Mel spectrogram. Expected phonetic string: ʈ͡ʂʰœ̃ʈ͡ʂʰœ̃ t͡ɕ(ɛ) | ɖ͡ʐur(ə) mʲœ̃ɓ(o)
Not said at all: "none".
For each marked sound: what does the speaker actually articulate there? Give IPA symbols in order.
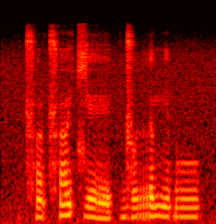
e, ə, u

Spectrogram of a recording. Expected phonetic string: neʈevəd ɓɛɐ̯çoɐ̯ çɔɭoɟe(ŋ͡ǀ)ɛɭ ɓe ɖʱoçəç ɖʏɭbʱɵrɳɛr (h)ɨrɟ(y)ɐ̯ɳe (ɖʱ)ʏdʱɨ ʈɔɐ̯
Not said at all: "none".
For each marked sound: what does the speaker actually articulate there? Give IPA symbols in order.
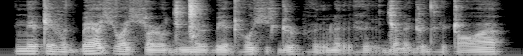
ŋ͡ǀ, ɦ, ɨ, ɖ

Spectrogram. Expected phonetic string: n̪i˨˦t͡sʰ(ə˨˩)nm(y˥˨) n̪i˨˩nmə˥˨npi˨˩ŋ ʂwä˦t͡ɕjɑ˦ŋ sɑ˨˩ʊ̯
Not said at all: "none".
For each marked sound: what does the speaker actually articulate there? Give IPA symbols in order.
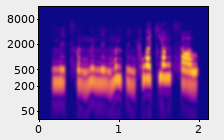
ə˨˩, y˥˨

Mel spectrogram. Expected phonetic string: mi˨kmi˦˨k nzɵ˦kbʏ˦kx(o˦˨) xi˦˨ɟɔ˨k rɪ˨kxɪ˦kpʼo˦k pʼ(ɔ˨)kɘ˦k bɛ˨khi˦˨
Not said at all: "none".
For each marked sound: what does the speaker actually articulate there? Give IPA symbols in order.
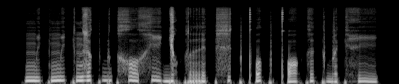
o˦˨, ɔ˨

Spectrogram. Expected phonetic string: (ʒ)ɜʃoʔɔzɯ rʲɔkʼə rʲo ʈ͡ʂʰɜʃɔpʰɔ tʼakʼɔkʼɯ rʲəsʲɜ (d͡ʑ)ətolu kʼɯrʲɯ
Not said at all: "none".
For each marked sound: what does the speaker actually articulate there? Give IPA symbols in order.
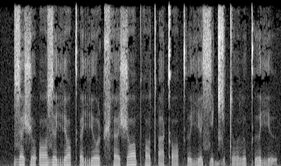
z, d͡ʑ

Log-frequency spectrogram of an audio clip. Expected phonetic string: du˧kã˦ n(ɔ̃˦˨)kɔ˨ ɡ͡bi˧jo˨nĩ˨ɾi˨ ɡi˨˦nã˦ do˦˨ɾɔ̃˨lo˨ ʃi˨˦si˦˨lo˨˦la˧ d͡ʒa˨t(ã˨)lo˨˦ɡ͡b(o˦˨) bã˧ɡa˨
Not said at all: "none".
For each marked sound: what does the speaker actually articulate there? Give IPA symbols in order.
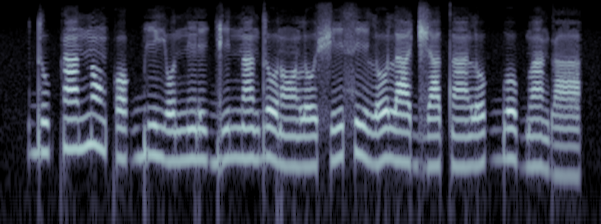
ɔ̃˦˨, ã˨, o˦˨

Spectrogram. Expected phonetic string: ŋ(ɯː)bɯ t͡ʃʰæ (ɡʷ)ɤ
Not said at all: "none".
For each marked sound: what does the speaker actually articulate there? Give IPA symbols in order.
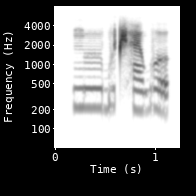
ɯː, ɡʷ

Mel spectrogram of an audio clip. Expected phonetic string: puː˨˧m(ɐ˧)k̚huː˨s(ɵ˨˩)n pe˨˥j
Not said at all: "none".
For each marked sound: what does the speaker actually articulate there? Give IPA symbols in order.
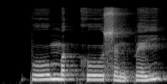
ɐ˨˥, ɵ˨˩

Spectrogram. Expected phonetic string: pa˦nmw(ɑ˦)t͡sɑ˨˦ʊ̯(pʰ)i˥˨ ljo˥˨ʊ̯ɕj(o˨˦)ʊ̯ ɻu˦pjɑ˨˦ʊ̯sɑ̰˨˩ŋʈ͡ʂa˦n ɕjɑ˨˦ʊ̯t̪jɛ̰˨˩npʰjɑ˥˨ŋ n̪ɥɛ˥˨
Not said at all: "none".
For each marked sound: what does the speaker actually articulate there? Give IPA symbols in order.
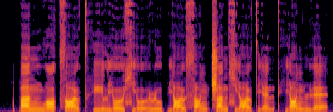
ɔ˦, t̪ʰ, o̰˨˩

